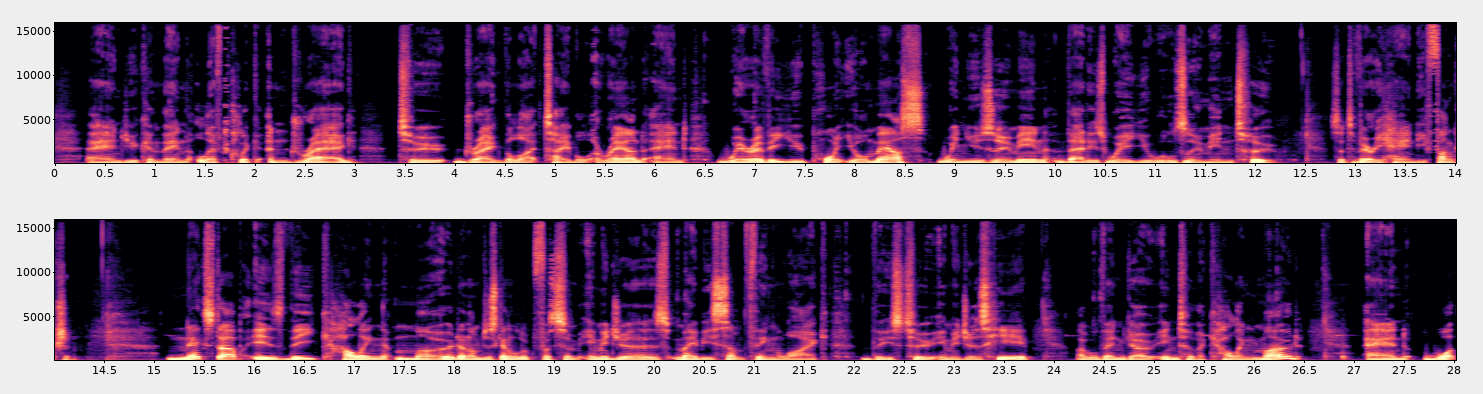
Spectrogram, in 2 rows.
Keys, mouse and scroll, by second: 1.2-4.6 drag, 6.5-7.2 drag, 8.2-9.9 scroll up 3, 12.1-13.3 scroll down 2, 13.3-13.8 scroll down 1, 14.3-15.2 scroll down 2, 15.2-16.9 scroll down 2, 20.3 click, 21.9 shift+click, 24.4 click, 25.0 scroll down 2, 26.2 click.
